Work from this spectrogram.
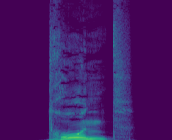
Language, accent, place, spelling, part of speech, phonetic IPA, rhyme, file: German, Germany, Berlin, thront, verb, [tʁoːnt], -oːnt, De-thront.ogg
- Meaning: inflection of thronen: 1. third-person singular present 2. second-person plural present 3. plural imperative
